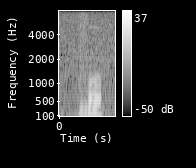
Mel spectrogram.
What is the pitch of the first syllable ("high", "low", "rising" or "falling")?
low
